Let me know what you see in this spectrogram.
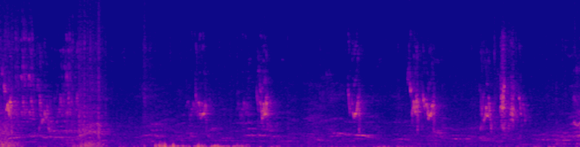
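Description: Short, high bird chirps repeating roughly once a second, with a low rumble of handling or movement noise a couple of seconds in.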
